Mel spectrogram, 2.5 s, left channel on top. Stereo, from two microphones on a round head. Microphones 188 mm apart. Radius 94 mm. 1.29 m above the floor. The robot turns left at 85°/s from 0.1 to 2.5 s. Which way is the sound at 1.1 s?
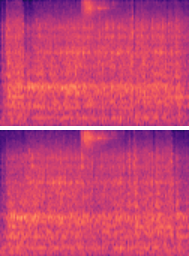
25° right (ahead or behind).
